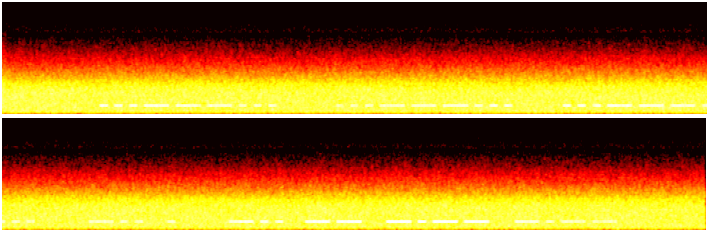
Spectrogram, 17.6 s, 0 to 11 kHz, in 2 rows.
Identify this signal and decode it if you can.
Morse code, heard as a keyed tone, hand-sent with a paddle, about 13 wpm, 900 Hz, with heavy radio static. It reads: <SOS> <SOS> <SOS> DE DMYY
